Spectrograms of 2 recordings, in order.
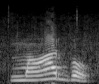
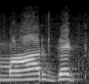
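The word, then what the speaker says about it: Margot: இந்த main character of the story is மார்கோ. இங்கே வந்து உங்களுக்கு மார்கட் அப்படின்னு இருக்கும், ஆனால் இந்த ப்ரனன்சியேஷன் வந்து மார்கோ தான் சொல்லணும். டி வந்து சைலண்ட், அதை உச்சரிக்கக்கூடாது, அந்த டீயை உச்சரிக்கக்கூடாது.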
